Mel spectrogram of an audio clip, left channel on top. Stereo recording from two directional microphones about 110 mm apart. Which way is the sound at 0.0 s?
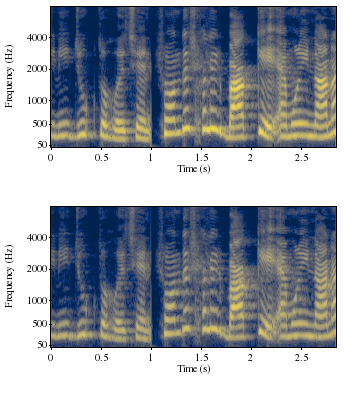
50° left (ahead or behind).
